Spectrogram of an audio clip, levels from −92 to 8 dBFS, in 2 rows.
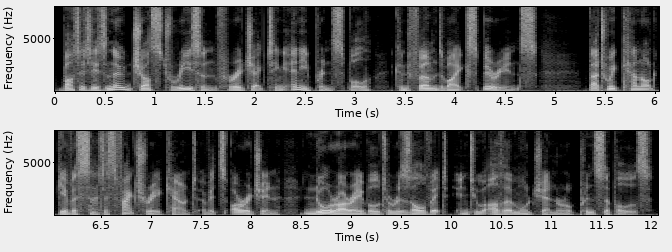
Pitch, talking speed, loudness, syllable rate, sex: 105 Hz, 170 wpm, -20 LUFS, 5.7 syllables/s, male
